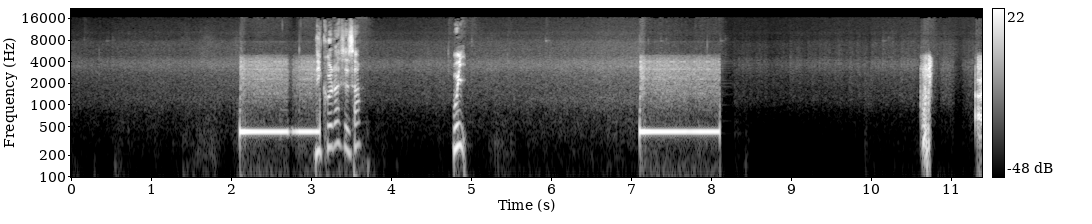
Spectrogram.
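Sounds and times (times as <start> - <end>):
faint telephone line hiss: 0.0 - 11.3
telephone ringing tone while placing a call: 2.1 - 3.2, 7.1 - 8.1
speech: 3.0 - 3.8.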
